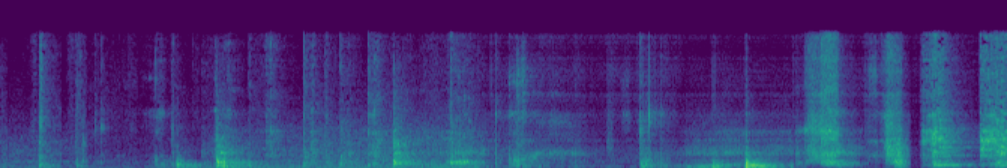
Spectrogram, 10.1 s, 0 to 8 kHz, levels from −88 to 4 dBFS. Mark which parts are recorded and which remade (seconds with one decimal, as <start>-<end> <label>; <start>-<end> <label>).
0.0-4.8 recorded; 4.8-9.2 remade; 9.2-10.1 recorded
